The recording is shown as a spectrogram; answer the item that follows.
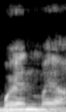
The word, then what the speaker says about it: Myanmar: असल में इसका नाम म्यानमया है। दरअसल बर्मी भाषा में र का उच्चारण यह होता है।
